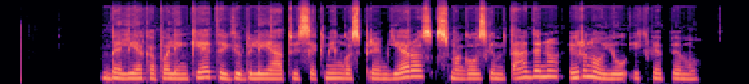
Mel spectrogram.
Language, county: Lithuanian, Klaipėda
